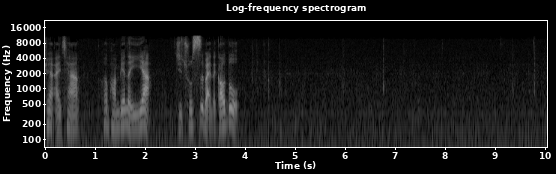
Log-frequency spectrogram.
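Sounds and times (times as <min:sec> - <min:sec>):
faint steady hum: 0:00.0 - 0:10.0
computer keyboard keystrokes: 0:04.1 - 0:04.9, 0:09.1 - 0:09.9.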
